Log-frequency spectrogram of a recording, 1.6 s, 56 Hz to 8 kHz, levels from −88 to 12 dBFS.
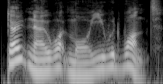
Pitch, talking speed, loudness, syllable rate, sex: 135 Hz, 295 wpm, -19 LUFS, 5.6 syllables/s, male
